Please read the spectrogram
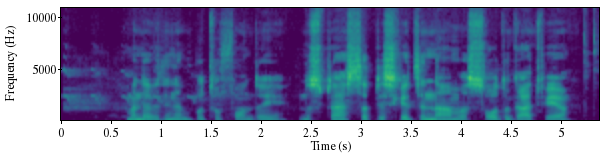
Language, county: Lithuanian, Klaipėda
